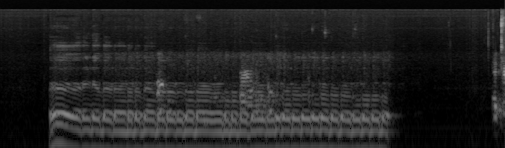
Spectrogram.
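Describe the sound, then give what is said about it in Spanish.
A voice imitates a caller's garbled, distorted phone-call audio with a single warbling, buzzy drone lasting about three seconds. It sounds tinny and bubbly, as if heard underwater like a submarine, loud, then stops abruptly. “Uy, como que no, no, no, no, no pagó su teléfono o me está hablando desde el agua como un submarino.”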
